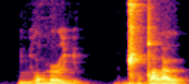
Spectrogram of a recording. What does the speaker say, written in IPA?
ʎ o ɦ ə˞ ʎ | ɡ͡ǁ o dˤ ə l ə

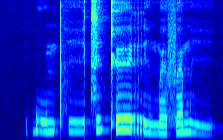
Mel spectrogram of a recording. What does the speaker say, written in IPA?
ɓ uː˨ m pʰ iː˨ t͡s i˦ kʼ eː˦ r i˨ m ɛ˨ f ɛ˦ m iː˨

